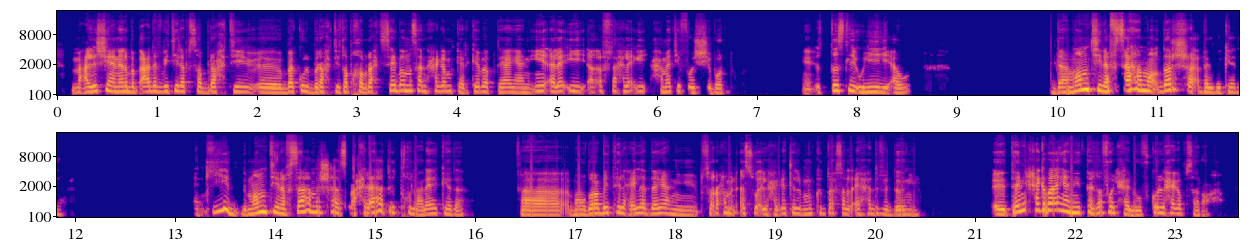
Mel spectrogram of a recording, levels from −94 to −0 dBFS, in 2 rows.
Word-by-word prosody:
معلش 185 +6 +1
يعني 210 -5 +4
أنا 205 - +3
بابقى 195 0 -2
قاعدة 205 +2 +4
في 195 - -7
بيتي 210 +2 -1
لابسة 205 -1 -3
براحتي 195 -1 -4
آآ 175 -1 0
باكل 195 +5 0
براحتي، 190 +2 -2
طابخة 195 0 -2
براحتي، 190 0 -2
سايبة 235 0 0
مثلًا 230 -2 0
حاجة 215 0 -3
مكركبة 200 -1 -4
بتاع، 185 -2 -3
يعني 175 +1 -5
إيه 220 -2 0
ألاقي 215 0 -2
أ - - -6
أفتح 215 -1 -8
ألاقي 210 -1 -5
حماتي 195 +2 -6
في 190 - -4
وشّي 180 -1 -3
برضه، 165 +3 -7 0.7
يعني - - -9
اتصلي 235 0 +1
قولي 190 +1 +1
لي 180 - 0
أو 170 0 -5 1.4
ده 185 +2 +1
مامتي 260 +6 +7
نَفْسها 240 +4 +6
ما 235 -2 +7
أقدرش 255 +1 +1
أقبل 185 -2 +1
بكده. 175 -1 -6 1.3
أكيد 315 +8 +1
دي 175 - -6
مامتي 255 +6 +5
نَفْسها 245 +8 +3
مش 260 +1 0
هاسمح 220 -2 -2
لها 240 +7 +3
تدخُل 235 - -7
عليّا 190 +5 -1
كده، 185 -5 -6 0.5
فموضوع 170 +3 0
بيت 225 +3 0
العيلة 220 0 0
ده 200 -1 -1
يعني 175 -7 -4
بصراحة 205 +8 -4
من 210 - -7
أسوأ 210 - -4
الحاجات 190 +3 -5
اللي 200 -2 -3
ممكن 200 +2 -7
تحصل 210 -2 -6
لأي 195 +2 -5
حد 200 +2 -8
في 185 - -6
الدنيا، 170 0 -6 0.7
آآ 180 0 +5
تاني 265 - +4
حاجة 335 -1 +3
بقى 335 0 +7
يعني 260 -4 +6
التغافل 240 0 -2
حلو 170 -6 -1
في 160 - -16
كل 230 -1 0
حاجة 220 -2 -1
بصراحة 180 - -12
200 Hz, 200 wpm, -23 LUFS, 185-225 Hz, 1.4 s, مامتي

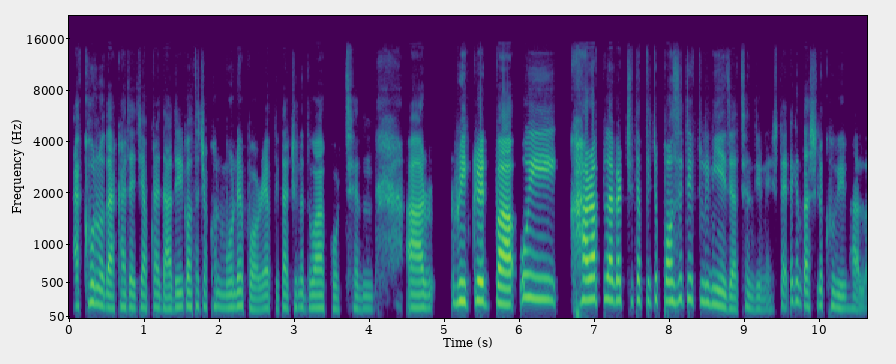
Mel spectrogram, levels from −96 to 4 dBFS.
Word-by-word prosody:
এখনো 230 +1 -3
দেখা 165 +2 -4
যায় 170 -2 -5
যে 175 - -6
আপনার 170 +1 -9
দাদীর 170 +4 -4
কথা 185 0 -6
যখন 180 0 -12
মনে 175 +3 -3
পড়ে 145 0 -7
আপনি 160 - -18
তার 165 - -6
জন্য 170 0 -11
দোয়া 165 0 -1
করছেন। 150 +1 -13 0.7
আর 165 0 +2 0.5
regret 250 0 +6
বা 215 -1 +11 0.3
ওই 300 -1 +4 0.6
খারাপ 270 +1 +8
লাগার 265 0 +5
চাইতে 240 +2 -11
আপনি 250 - -13
একটু 275 - -8
positively 255 -1 -3
নিয়ে 190 -3 -1
যাচ্ছেন 155 +3 -8
জিনিসটা। 145 0 -17
এটা - - -10
কিন্তু 220 -6 -6
আসলে 195 +4 -8
খুবই 165 -5 -8
ভালো। - - -10
180 Hz, 185 wpm, -22 LUFS, 165-250 Hz, 0.7 s, বা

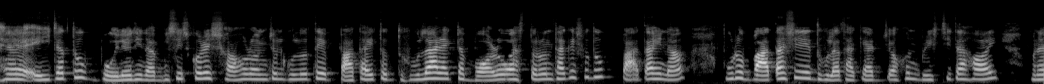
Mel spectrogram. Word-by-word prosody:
হ্যাঁ, 240 0 +2 0.2
এইটা 220 +6 0
তো - - 0 0.3
বইলেইনি 210 +2 0
না। - - +2
বিশেষ 260 +5 -5
করে 270 +1 +3 0.2
শহর 215 +3 -1
অঞ্চলগুলোতে 240 +1 -5 0.2
পাতায় 225 +4 +2
তো - - -1
ধুলার 230 +7 +5
একটা 260 -1 -4
বড় 195 +2 +3 0.2
আস্তরণ 235 +1 -4
থাকে। 260 +5 +1
শুধু 335 0 -5 0.3
পাতায় 255 0 +2
না, 210 - +2 0.5
পুরো 260 +3 -2 0.2
বাতাসে 260 +8 +7 0.2
ধুলা 215 -3 -1
থাকে। 200 +1 -6
আর 205 - -11
যখন 255 +6 -5
বৃষ্টিটা 225 +4 -3
হয় 240 +3 +3 0.4
মানে 225 +1 -1
235 Hz, 160 wpm, -23 LUFS, 215-260 Hz, 0.5 s, বাতাসে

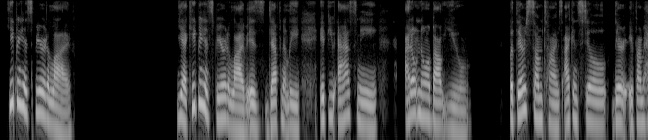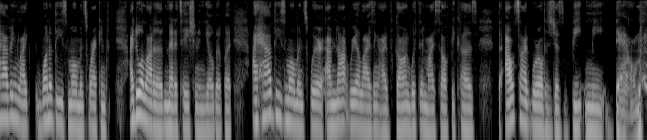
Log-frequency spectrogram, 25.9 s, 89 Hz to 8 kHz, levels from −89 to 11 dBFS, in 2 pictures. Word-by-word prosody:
Keeping 290 0 +6
his 230 -5 +5
spirit 215 -4 +4
alive. 120 -8 +2 2.1
Yeah, 180 -4 +5
keeping 270 - +4
his 205 -8 +4
spirit 175 0 +2
alive 130 -4 +3
is 140 -2 +3
definitely 140 -2 0 0.4
If 170 +3 +2
you 185 -2 -1
ask 180 +6 -1
me, 140 -3 +1 0.6
I 165 - +1
don't 210 +1 +4
know 190 -3 +2
about 155 -4 +2
you, 120 -2 -6 0.8
but 170 -1 +4
there's 215 +4 +6
some 175 -4 +1
times 145 -4 -3
I 155 - +2
can 170 -1 -2
still 150 -2 0
there 160 -2 +3
if 150 +3 -2
I'm 155 0 +1
having, 180 +2 -1
like, 140 -3 -2
one 160 +5 -1
of 170 -2 0
these 150 -4 -4
moments 135 -2 -1
where 135 -1 -2
I - - -3
can 130 0 -4
f 125 - -11 0.4
I 160 - +3
do 200 +2 +7
a - - +8
lot 155 -4 +2
of 130 -1 +1
meditation 130 0 -2
and 120 0 -5
yoga, 125 -1 -4
but 125 -1 -5 0.4
I 160 - +1
have 185 +4 -1
these 185 -4 -4
moments 145 -4 -1
where 140 -2 -1
I'm 140 +1 +1
not 150 +1 -2
realizing 135 -2 -2
I've 120 -1 -7
gone 130 0 -1
within 135 0 -4
myself 120 0 -4
because 125 -1 -5 0.4
the - - -6
outside 155 0 +1
world 135 -2 +2
has 125 -1 -7
just 125 -2 -5
beaten 130 -1 -2
me 125 -3 -2 0.2
down, 110 0 -2
145 Hz, 160 wpm, -28 LUFS, 130-170 Hz, 2.1 s, a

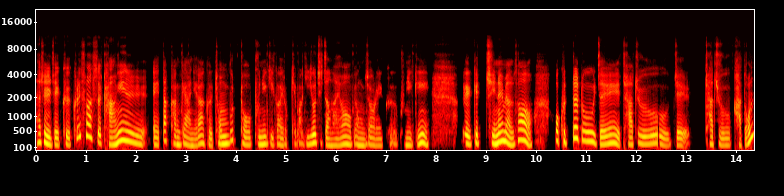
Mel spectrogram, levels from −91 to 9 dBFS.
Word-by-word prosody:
사실 215 0 +4
이제 160 -1 +2
그 170 -3 -1
크리스마스 345 - +1
당일에 190 - +1
딱 250 -1 0
간 175 -3 -2
게 180 +3 -5
아니라 165 +4 -2
그 155 -5 -5
전부터 180 -3 -1
분위기가 175 -1 -3
이렇게 170 +2 -10
막 190 -1 -11
이어지잖아요 170 -3 -1
명절의 155 -3 -5
그 - - -14
분위기. 165 +4 0 0.7
이렇게 190 0 +2
지내면서 215 +4 +4 0.4
어 250 - +4
그때도 240 0 +3
이제 180 -1 +2
자주 180 +3 -1 0.3
이제 155 +4 -3 0.3
자주 155 -3 -5
가던 350 - 0
180 Hz, 270 characters per minute, -24 LUFS, 165-205 Hz, 0.7 s, 사실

